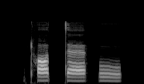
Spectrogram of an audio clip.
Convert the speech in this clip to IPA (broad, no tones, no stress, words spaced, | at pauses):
ʈʰʌtːɛ | u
